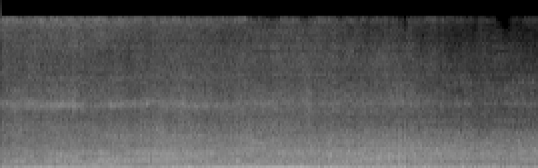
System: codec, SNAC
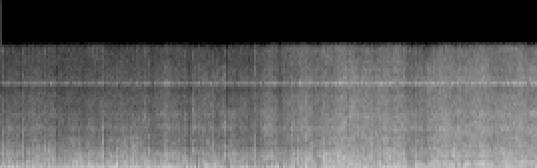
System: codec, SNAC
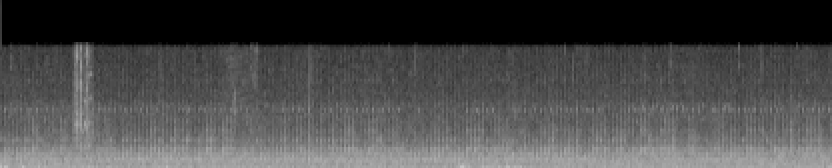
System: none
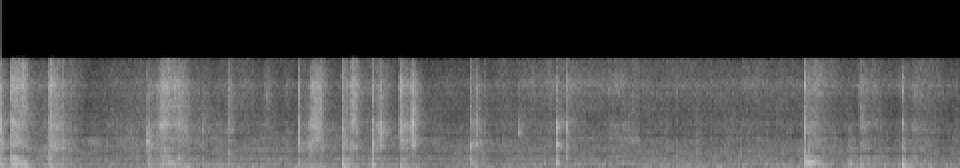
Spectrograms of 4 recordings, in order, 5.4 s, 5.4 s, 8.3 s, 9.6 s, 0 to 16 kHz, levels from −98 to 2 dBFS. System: codec, SNAC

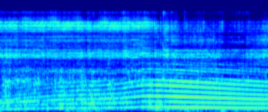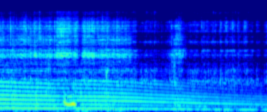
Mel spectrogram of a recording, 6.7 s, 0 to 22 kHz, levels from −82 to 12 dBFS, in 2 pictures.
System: none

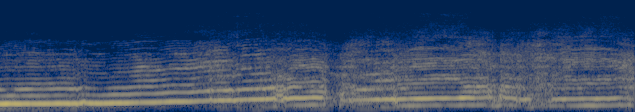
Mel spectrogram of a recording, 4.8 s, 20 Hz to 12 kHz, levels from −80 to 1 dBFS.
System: codec, SNAC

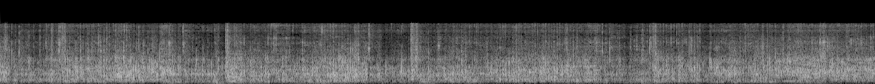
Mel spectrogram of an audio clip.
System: codec, SNAC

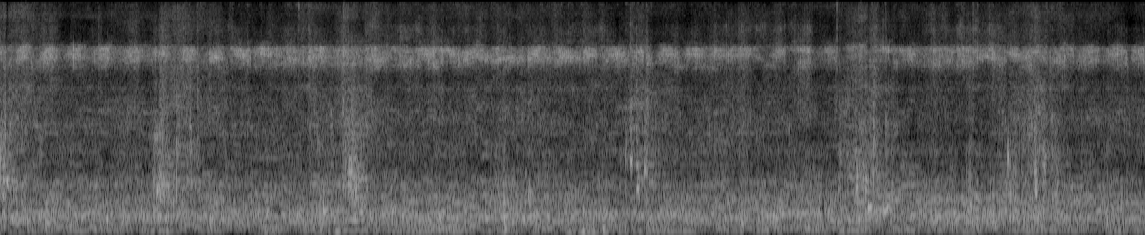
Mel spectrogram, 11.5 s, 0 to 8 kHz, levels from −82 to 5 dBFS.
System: codec, SNAC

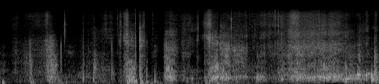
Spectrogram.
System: codec, SNAC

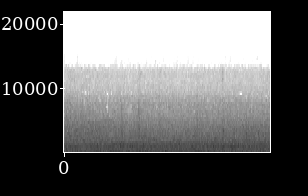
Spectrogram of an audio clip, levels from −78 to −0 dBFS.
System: none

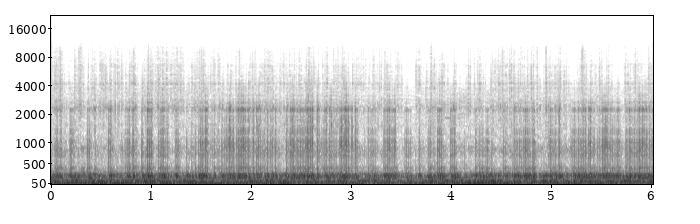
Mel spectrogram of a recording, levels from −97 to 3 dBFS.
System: none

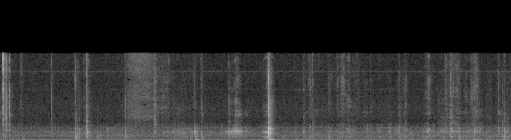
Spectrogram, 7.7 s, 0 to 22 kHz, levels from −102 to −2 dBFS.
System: none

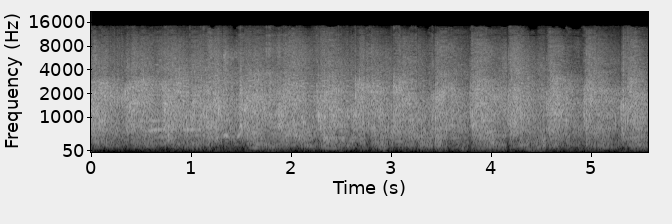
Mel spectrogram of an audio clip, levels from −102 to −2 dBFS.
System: codec, SNAC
